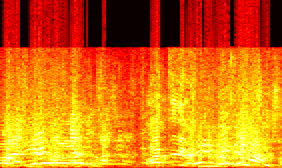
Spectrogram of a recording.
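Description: Several people talking and shouting over one another, loud and agitated, with no pause.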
